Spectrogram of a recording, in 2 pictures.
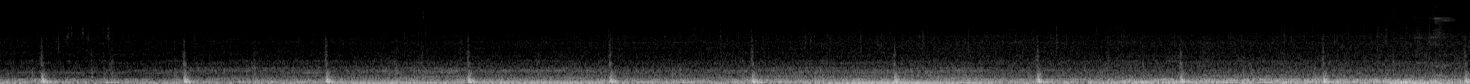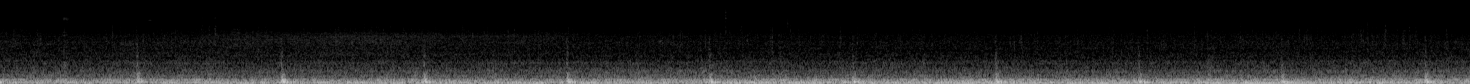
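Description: Steady low rumble of a car's engine and tyres heard from inside the cabin on a wet road, with short knocks every second or two.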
